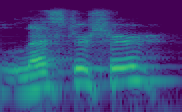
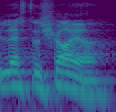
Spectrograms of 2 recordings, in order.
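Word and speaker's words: Leicestershire: I I was at the first one in Leershure. Am I saying it right? Leershure. I think you say Lester Shire. Yeah, we say Shia.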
